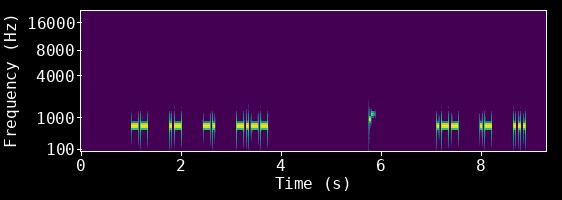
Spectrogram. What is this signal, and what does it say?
Morse code, heard as a keyed tone, about 25 wpm, spaced as for 14 wpm, 700 Hz. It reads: MANY WAS
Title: 3x Character Spacing - Top 100 Words - 25wpm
